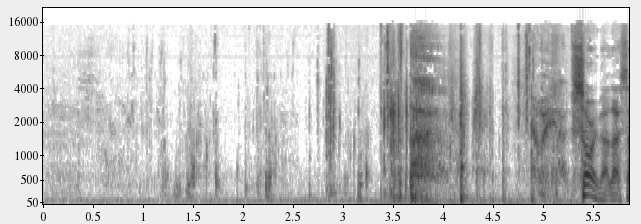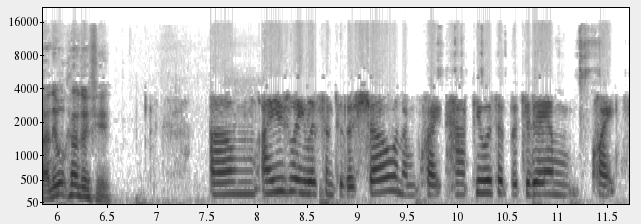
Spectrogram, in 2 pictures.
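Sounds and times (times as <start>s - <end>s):
person drinking water: 0.0s - 5.3s
speech: 5.4s - 6.6s, 7.5s - 11.7s.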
